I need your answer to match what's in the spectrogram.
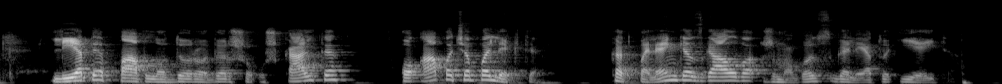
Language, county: Lithuanian, Kaunas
